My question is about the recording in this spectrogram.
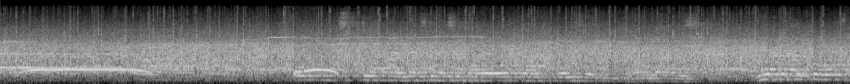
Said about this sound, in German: Das ist dein Applaus, Mats.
